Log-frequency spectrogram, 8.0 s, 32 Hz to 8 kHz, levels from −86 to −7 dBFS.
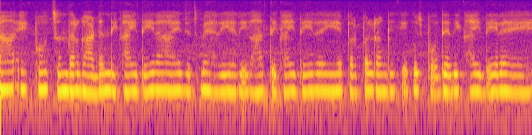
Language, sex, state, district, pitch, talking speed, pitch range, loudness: Hindi, female, Uttar Pradesh, Budaun, 195 Hz, 185 wpm, 190-200 Hz, -16 LUFS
